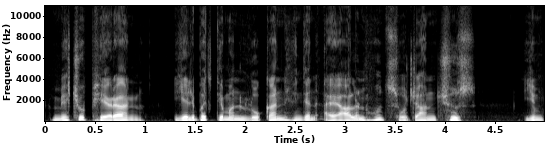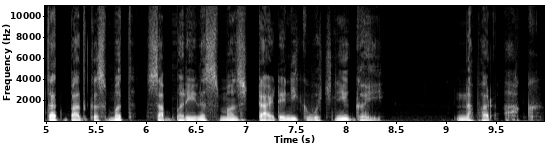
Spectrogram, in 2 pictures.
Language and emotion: Kashmiri, sad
